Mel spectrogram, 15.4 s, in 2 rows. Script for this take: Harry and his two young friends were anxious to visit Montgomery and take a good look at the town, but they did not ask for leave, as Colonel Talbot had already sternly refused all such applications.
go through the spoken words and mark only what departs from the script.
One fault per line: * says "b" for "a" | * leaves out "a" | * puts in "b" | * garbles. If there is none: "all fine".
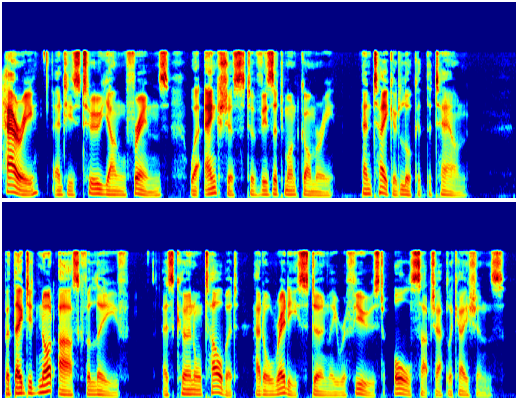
* leaves out "good"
